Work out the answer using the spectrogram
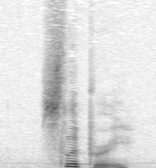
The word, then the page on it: slippery: American English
